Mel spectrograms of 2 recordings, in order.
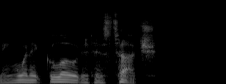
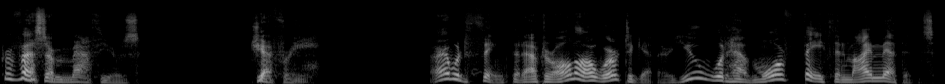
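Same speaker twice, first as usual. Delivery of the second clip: confident professor; 3 semitones higher, 3 dB louder than usual. A narrator's reading. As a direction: chide a doubting friend fondly. Trenchley chuckling, confident.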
